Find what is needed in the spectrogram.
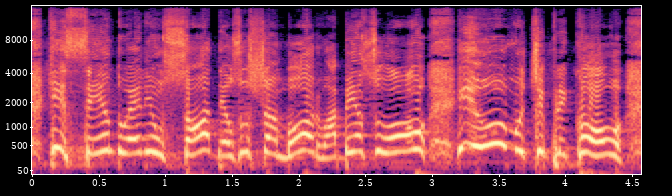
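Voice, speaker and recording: An animated woman's voice, extremely high in pitch, at a fairly slow pace with ordinary pitch variation, dry and close with no echo, over noticeable background noise. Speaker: preacher. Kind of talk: sermon.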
